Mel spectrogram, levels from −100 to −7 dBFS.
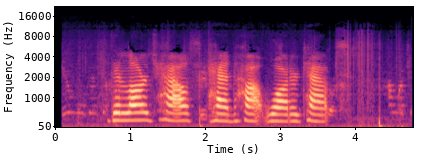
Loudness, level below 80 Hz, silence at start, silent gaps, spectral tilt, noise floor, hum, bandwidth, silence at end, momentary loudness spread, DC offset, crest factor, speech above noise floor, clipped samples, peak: -17 LUFS; -48 dBFS; 0.1 s; none; -4.5 dB/octave; -41 dBFS; none; 10 kHz; 0.15 s; 22 LU; under 0.1%; 18 dB; 25 dB; under 0.1%; 0 dBFS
